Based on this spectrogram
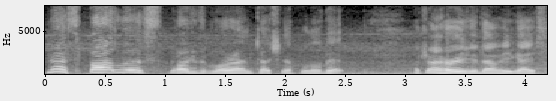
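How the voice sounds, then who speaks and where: A man with lively intonation. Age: 60s. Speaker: lawn care worker and video creator. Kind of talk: casual vlog talk to camera. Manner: casual, rambling with fillers.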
